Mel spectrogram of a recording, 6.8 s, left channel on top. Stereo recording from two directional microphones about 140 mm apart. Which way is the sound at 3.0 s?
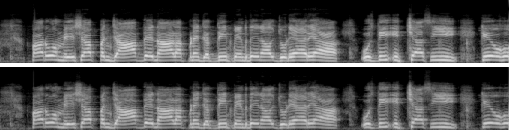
15° left (ahead or behind).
